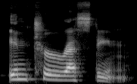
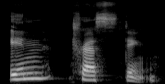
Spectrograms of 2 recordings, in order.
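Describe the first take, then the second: First: The word is said with four syllables. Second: The word is said with three syllables. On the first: The speaker calls it wrong. "We don't say it like that" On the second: The speaker calls it right. "this one has three syllables also"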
